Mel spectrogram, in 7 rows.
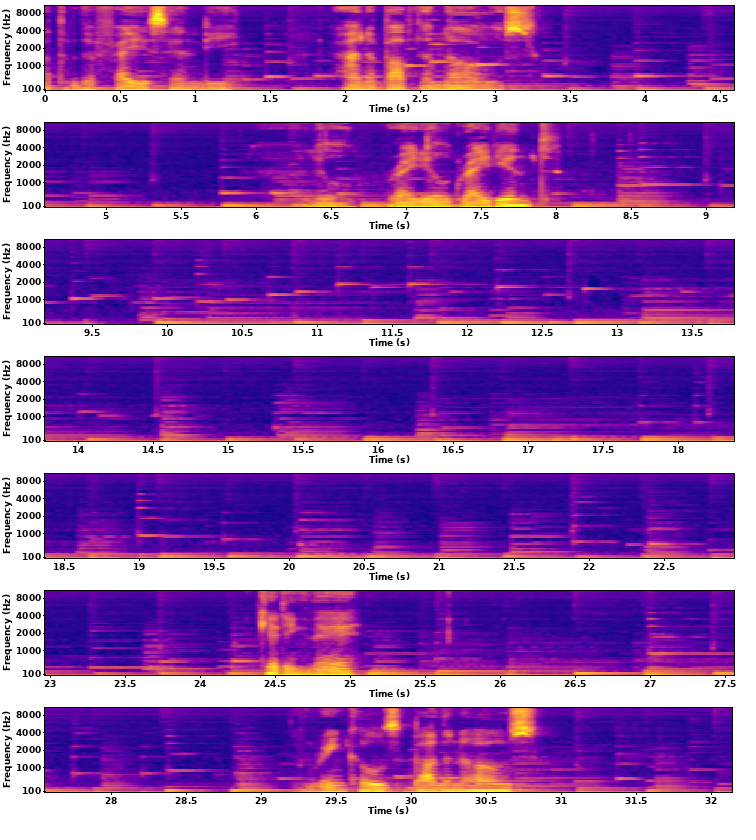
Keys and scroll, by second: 2.0 ctrl+Tab, 3.2 ctrl+Tab, 5.4 v, 7.1 ctrl+space, 7.4 d, 8.8 ctrl+Tab, 10.0-11.8 typing, 12.8 ctrl+Tab, 13.4 ctrl+a, 13.8 ctrl+Tab, 14.3 v, 15.4 ctrl+z, 15.8 ctrl+z, 16.3 ctrl+Tab, 16.4 ctrl+Tab, 16.5 ctrl+z, 18.9 ctrl+s, 18.9 ctrl+a, 19.0 space, 20.0 space, 20.4 space, 20.9 ctrl+a, 21.1 space, 22.0 ctrl+space, 23.0 ctrl+s, 23.2 d, 23.5 b, 24.0 BackSpace, 25.6 Escape, 26.6 b, 27.5 ctrl+Tab, 27.7 ctrl+1, 28.0 ctrl+Tab, 28.2 ctrl+1, 29.0 Escape, 29.1 ctrl+space, 29.2 ctrl+space, 29.8 ctrl+space, 30.2 BackSpace, 31.8 ctrl+Tab, 32.0 ctrl+space.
